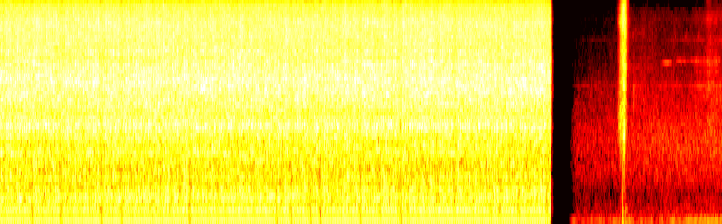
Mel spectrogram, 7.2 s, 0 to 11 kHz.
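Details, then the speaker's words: Dodge Raider/Montero with a rebuilt 4D55T diesel, rebuilt after low compression, on first start after fuel bleeding. Loud steady clatter with no misses or knocks, then cutoff. The injectors leak slightly and one injector line is cracked. Normal diesel idle. "well it's actually running runs pretty good"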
